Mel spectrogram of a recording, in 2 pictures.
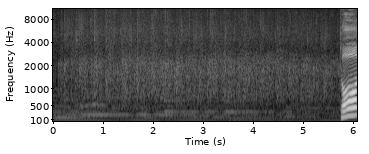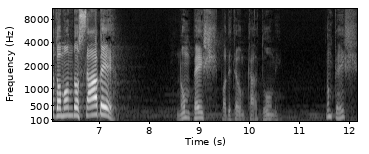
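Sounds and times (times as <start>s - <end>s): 
audience applause: 0.0s - 6.2s
speech: 5.8s - 7.4s, 8.6s - 10.7s, 11.6s - 12.1s.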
